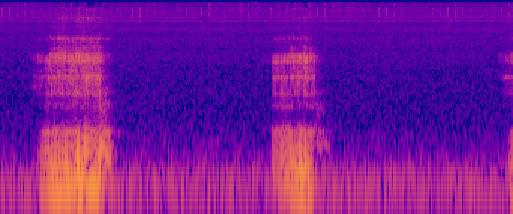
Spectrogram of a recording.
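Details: Two loud, rattling, low snores on breathing in, about three seconds apart, with quiet breathing between; snoring.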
